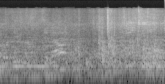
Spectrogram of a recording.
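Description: Many children's voices talking over one another in a classroom, with a held low tone near the start.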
